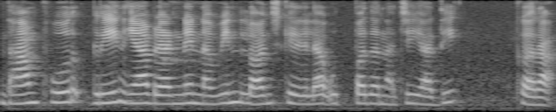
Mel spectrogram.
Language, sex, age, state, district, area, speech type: Marathi, female, 30-45, Maharashtra, Yavatmal, rural, read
